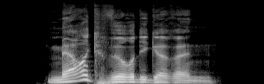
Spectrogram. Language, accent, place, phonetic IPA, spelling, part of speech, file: German, Germany, Berlin, [ˈmɛʁkˌvʏʁdɪɡəʁən], merkwürdigeren, adjective, De-merkwürdigeren.ogg
- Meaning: inflection of merkwürdig: 1. strong genitive masculine/neuter singular comparative degree 2. weak/mixed genitive/dative all-gender singular comparative degree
